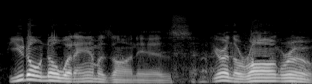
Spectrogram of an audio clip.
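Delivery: loud, swooping, tongue-in-cheek sarcastic tone. Guest answering an interviewer's question about Amazon, sarcastic. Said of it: "I'm being sarcastic".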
